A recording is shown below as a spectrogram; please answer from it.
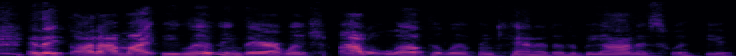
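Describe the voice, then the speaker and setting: A woman with a Southern US accent speaks in a fairly low voice. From US South. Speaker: true crime and makeup vlogger. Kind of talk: casual vlog storytelling.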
